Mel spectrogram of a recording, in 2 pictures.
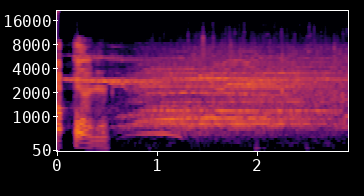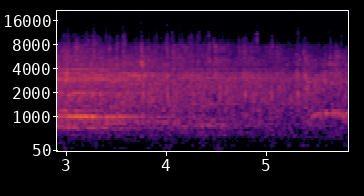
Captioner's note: attendees cheering and applauding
